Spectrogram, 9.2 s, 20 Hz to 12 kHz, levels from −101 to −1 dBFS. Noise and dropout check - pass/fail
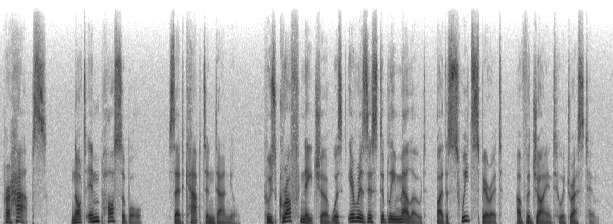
pass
